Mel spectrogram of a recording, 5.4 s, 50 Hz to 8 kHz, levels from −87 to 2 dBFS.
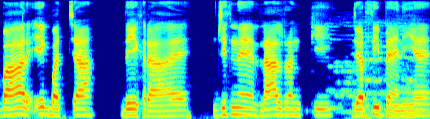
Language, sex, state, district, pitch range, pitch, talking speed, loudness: Hindi, male, Bihar, West Champaran, 145-160 Hz, 155 Hz, 145 wpm, -19 LUFS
